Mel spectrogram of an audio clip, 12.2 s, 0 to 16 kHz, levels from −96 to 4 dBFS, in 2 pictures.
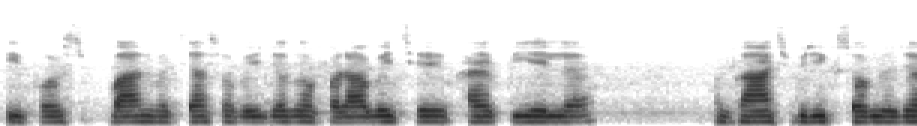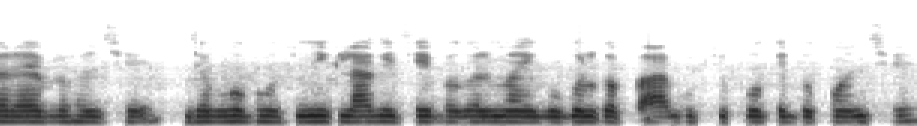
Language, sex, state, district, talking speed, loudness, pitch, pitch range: Maithili, female, Bihar, Saharsa, 155 wpm, -18 LUFS, 155 Hz, 150-155 Hz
